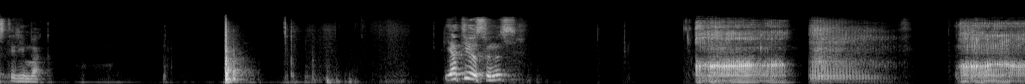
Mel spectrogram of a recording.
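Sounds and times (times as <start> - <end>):
speech: 0.0 - 0.6, 4.4 - 5.3
voice imitating snoring: 6.9 - 10.2.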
